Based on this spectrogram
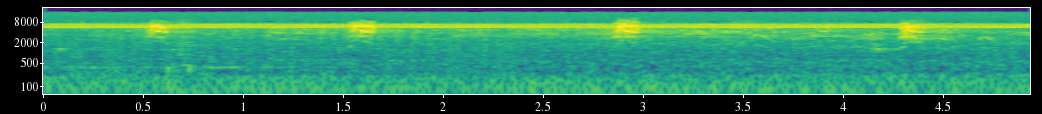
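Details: A pair of yellow-chevroned parakeets (Brotogeris chiriri) gives four brief, shrill, scratchy calls, spaced one to one and a half seconds apart, over a steady high-pitched insect drone.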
